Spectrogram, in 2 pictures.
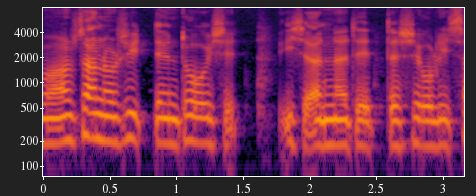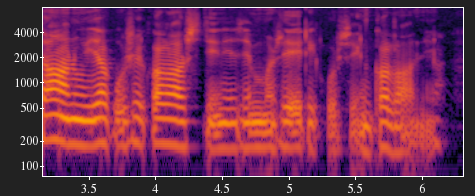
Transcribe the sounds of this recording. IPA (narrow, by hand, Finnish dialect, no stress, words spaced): ʋɑːn̞ sɑno sitːen toiset isænːæt etːæ se oli sɑːnuj jɑ ku se kɑlɑsti nin̞ semːose erikoiseŋ kɑlɑn jɑ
